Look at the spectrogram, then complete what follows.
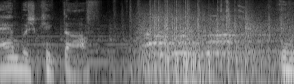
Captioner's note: gunfire, shouting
